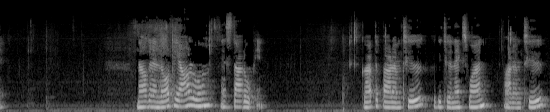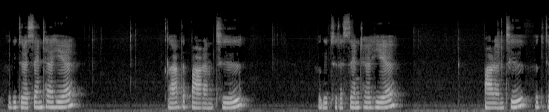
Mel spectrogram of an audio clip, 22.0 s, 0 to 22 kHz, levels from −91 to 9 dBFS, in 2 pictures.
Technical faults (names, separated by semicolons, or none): short concealed packet loss; burst of packet loss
